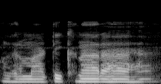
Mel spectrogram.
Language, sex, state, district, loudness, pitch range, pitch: Hindi, male, Jharkhand, Palamu, -18 LUFS, 125-130 Hz, 125 Hz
